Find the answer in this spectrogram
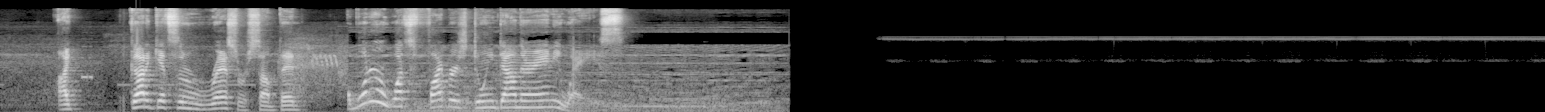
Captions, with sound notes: I gotta get some rest or something. I wonder what's Viper doing down there anyways? (Crickets chirping)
